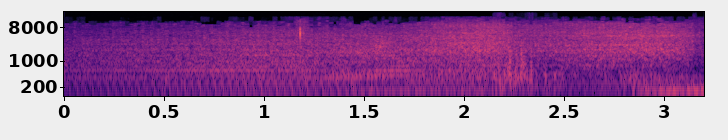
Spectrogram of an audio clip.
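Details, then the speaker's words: Nissan Silvia S15 SR20 VCT engine warm, about five minutes after VCT sprocket replacement; previously quiet cold but noisy once warm: revs up smoothly with no rattle or knock over exhaust note, noise fixed. "it's been about five minutes now and still no noise so that's a success"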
